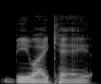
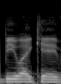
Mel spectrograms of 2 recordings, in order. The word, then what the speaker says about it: BYK: that road about the BYK versus BIC and how it can even be more confusing than we realize? Oh, yeah, absolutely. Technically, it's neither. I think the German pronunciation is like book.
